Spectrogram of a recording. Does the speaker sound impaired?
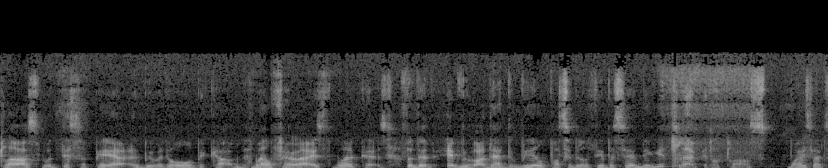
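Yes: motor neurone disease; terminal, progressive motor neurone disease, body capacities steadily shrinking; late stage, 18 months since onset, completely immobile, lying in bed in New York, breathing aid; speaking through air contraption enabling breathing, still able to talk, interviewed down the line.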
